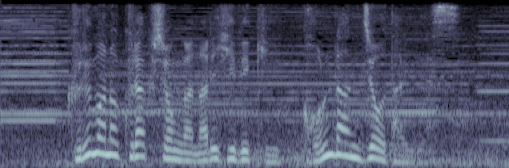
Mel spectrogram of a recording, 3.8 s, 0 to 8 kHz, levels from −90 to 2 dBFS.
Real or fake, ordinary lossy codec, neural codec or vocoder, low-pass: real; none; none; 7.2 kHz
